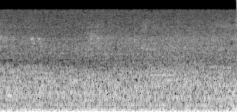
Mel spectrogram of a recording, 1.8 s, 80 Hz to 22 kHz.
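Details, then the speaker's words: LG WP1460R 14 kg washing machine whose wash side is dead: spin/dryer side tested, steady low motor hum at constant speed, no scraping, knocking or wobble; normal running. "Sementara itu, saya menguji bagian pengering atau putarannya , dan berfungsi normal tanpa masalah. Baiklah, ini dia, putarannya berjalan dengan baik."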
